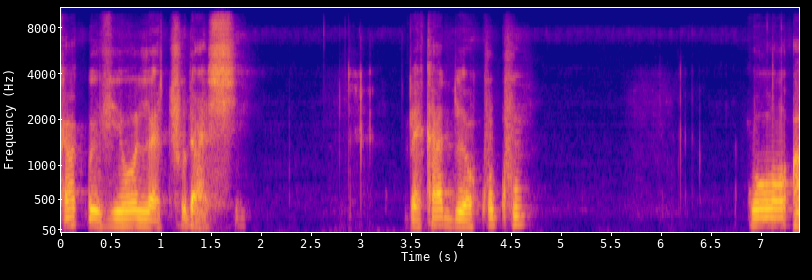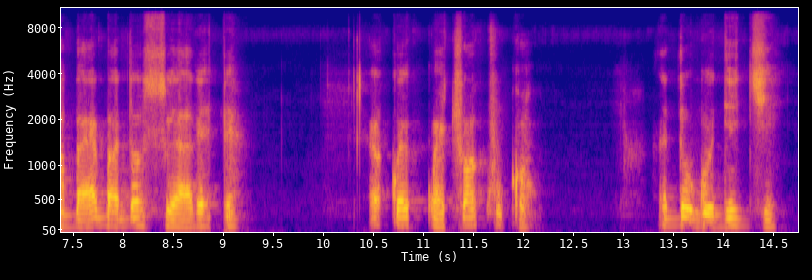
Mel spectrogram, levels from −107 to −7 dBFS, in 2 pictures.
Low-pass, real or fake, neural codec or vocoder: 9.9 kHz; fake; codec, 44.1 kHz, 2.6 kbps, SNAC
